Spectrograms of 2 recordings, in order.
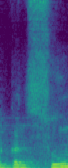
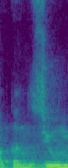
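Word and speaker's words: consume: अब right pronunciation कंसूम होता है, बट लोग कंसूम की जगह कंज्यूम भी बोलते हैं, बट इट्स ओके.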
